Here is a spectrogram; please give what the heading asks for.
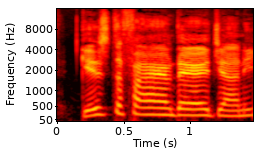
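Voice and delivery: very high, loud, odd Irish twang. Speaker mocks the accents in a film: weird Irish twang. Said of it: "In like a weird Irish twang".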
